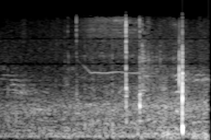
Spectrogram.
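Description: Quiet open-air softball field background, with a couple of faint clicks and one sharp knock near the end as a pitch comes in to the batter.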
